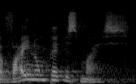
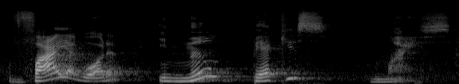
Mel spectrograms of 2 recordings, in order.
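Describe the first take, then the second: First: Said in the usual way. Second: Slow solemn words. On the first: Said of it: "Você pode dizer comigo, diga". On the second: Acted.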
